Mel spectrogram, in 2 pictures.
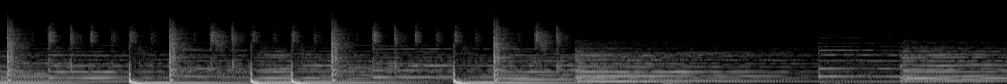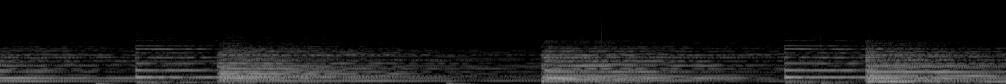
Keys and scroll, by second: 0.4 s, 1.9 a, 12.8-13.5 typing, 15.6 x.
